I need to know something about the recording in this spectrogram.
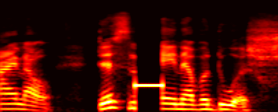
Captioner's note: beep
